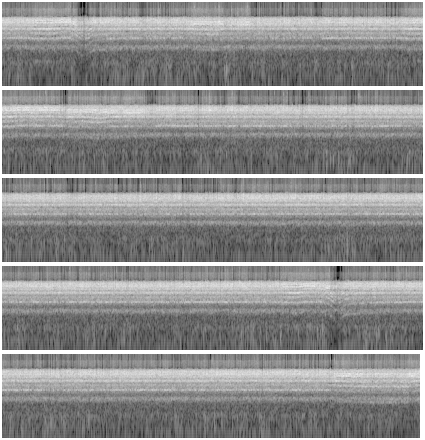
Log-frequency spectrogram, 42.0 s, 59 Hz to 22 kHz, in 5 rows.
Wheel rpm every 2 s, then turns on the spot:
210, 210, 230, 230, 230, 230, 230, 230, 230, 230, 230, 230, 230, 230, 230, 220, 210, 230, 230, 230, 220.
none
